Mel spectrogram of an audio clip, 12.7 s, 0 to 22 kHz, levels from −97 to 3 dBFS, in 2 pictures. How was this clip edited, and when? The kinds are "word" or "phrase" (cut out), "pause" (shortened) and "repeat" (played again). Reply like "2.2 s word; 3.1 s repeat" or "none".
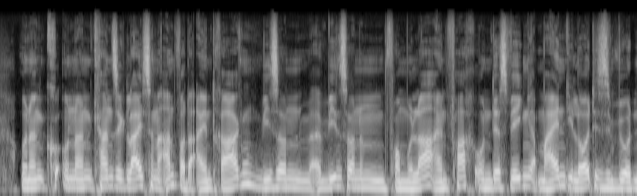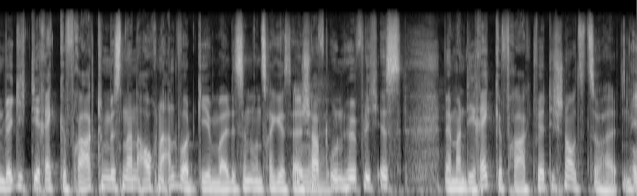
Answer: none

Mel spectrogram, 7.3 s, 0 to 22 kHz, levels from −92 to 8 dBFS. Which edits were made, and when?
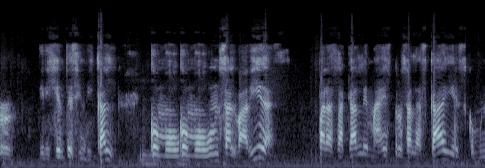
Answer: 2.6 s repeat

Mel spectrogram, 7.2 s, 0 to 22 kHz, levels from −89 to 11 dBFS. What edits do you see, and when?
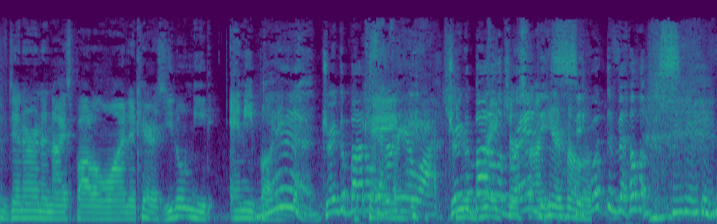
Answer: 1.4 s word; 5.9 s word

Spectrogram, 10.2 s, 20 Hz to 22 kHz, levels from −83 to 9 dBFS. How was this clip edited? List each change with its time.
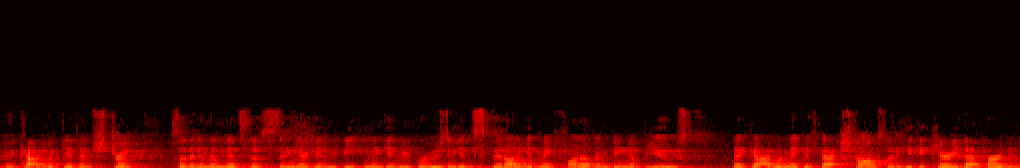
none

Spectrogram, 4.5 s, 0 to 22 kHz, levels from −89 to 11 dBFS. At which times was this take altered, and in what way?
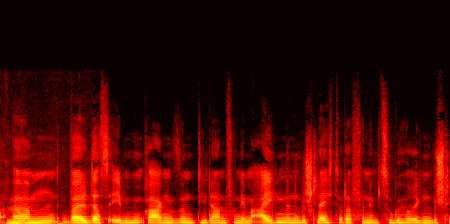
none

